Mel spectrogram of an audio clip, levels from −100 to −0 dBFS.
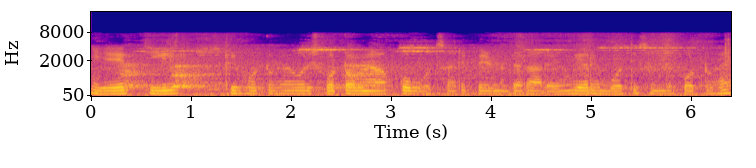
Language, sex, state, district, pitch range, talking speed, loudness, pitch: Hindi, male, Bihar, Vaishali, 130-140 Hz, 235 wpm, -18 LUFS, 140 Hz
